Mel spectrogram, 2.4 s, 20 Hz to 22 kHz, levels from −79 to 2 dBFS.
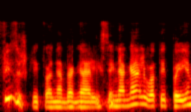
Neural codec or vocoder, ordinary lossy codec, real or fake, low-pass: codec, 24 kHz, 3 kbps, HILCodec; AAC, 64 kbps; fake; 10.8 kHz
